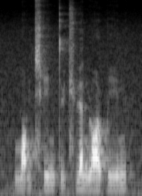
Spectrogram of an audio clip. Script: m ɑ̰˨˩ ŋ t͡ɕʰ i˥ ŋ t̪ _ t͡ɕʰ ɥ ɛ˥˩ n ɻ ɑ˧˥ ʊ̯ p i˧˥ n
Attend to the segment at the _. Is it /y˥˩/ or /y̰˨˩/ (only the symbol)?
y̰˨˩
